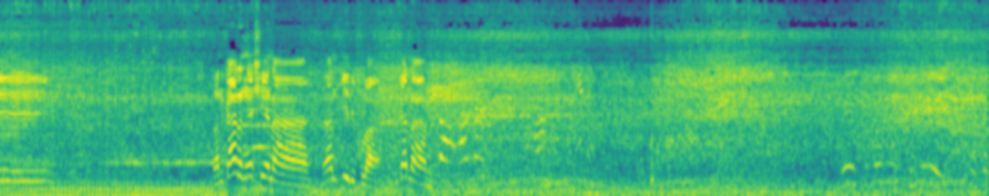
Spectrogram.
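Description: A motorbike engine idles and hums steadily nearby.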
